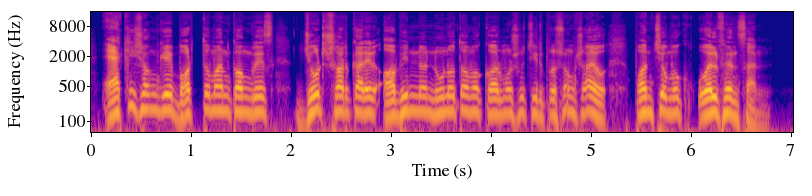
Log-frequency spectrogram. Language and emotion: Bengali, neutral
